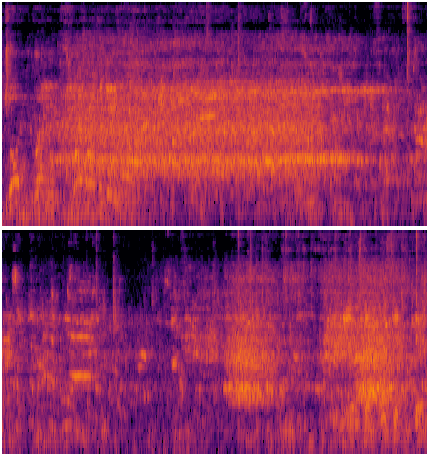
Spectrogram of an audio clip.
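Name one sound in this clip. Buttons and thumbsticks click softly under thumbs.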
